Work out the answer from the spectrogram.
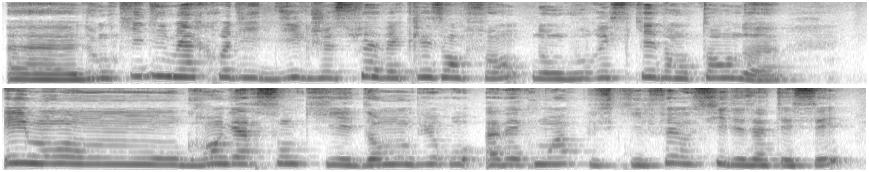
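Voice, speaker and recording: A woman's voice: on the high side, normal speed, dark tone. A woman in her thirties with a French accent, chatting casually in a craft tutorial from her home office, with many fillers. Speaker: crafting vlogger.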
